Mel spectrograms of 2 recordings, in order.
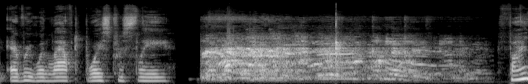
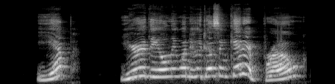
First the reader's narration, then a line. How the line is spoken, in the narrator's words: Pearson shouted out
